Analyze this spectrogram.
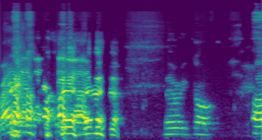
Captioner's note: laughter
